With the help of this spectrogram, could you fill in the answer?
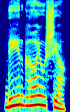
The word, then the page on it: ದೀರ್ಘಾಯುಷ್ಯ: kannada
